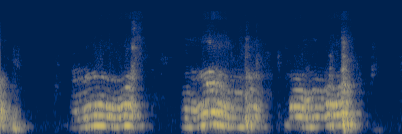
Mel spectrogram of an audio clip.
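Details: Cavalier King Charles Spaniel puppies, Daisy's six litter merged with Robin's two pups, giving three drawn-out, wavering whines of under a second each. Each is a tonal, harmonic cry separated by short silences.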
